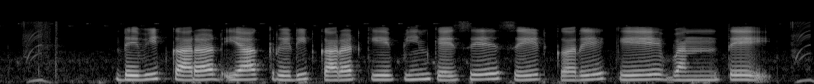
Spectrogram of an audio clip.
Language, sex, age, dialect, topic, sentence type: Chhattisgarhi, female, 18-24, Eastern, banking, question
